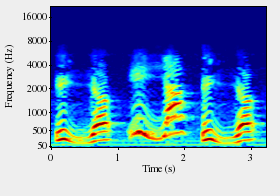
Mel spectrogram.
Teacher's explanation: یہ یا ساکن ہے پہلے، دوسرا متحرک ہے، لیکن جب ہم پڑھیں گے تو یہاں شدت کے ساتھ جب دونوں کو ملایا تو شدت پیدا ہوئی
